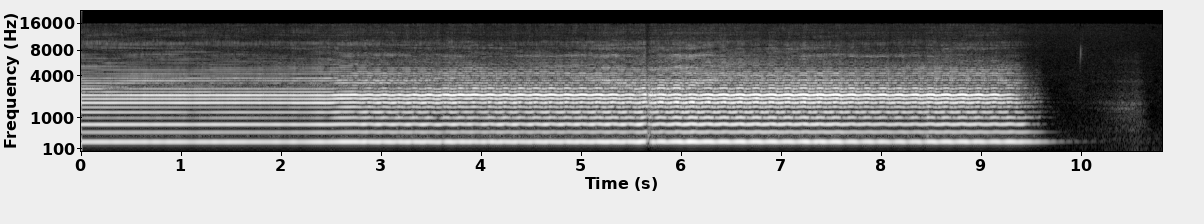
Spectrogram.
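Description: One long note on a bowed string instrument, held straight at first. A couple of seconds in, a vibrato begins that rocks the pitch only above the note, so it sounds sharp. There is a brief catch a little past halfway, and the note fades out near the end.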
